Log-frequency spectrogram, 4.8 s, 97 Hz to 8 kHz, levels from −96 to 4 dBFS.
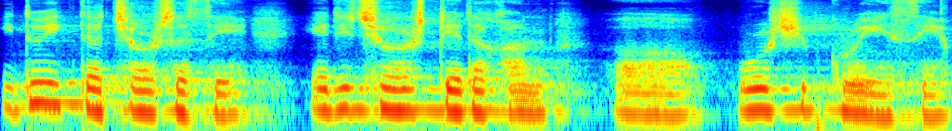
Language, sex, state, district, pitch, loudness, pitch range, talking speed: Nagamese, female, Nagaland, Dimapur, 190 Hz, -17 LUFS, 165-205 Hz, 150 wpm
